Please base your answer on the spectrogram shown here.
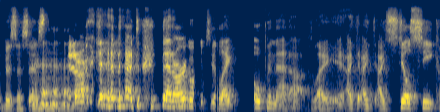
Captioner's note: laughter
